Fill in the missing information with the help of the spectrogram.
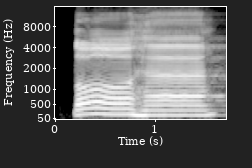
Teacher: Bismillahirrahmanirrahim. Toha, ya dibaca 2 harokat saja karena ini alif berdiri berarti 2 harokat. Toha, ma anzalna 'alaikal qur'ana litashqa.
